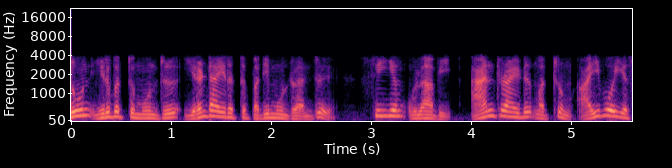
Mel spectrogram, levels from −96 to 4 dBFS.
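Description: Right after "இருபத்து மூன்று இரண்டாயிரத்து", from 2.17 to 3.55 s, there's an AMR rate drop. The speech turns buzzy and synthetic while staying in the same narrow AMR-NB band with no gap, which fits the codec falling from 12.2 to 4.75 kbps on a weak link before recovering.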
